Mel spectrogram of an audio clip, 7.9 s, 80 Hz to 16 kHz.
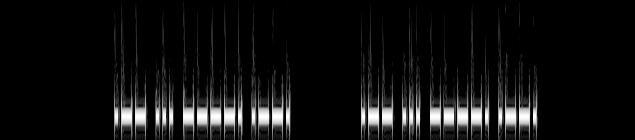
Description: Morse code, heard as a keyed tone, about 28 wpm, 700 Hz. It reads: WS9P WS9P
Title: USA Call Signs - 4 Characters - Repeated 2x - 28wpm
